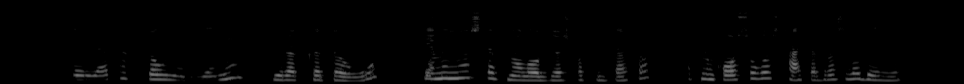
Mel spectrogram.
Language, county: Lithuanian, Šiauliai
